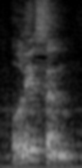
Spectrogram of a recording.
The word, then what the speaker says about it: listen: Entonces, para nosotros decir escuchar, vamos a decir listen, no listen, ok, entonces la T es muda.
